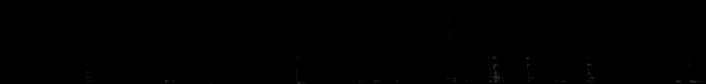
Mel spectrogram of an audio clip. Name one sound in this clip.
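A screwdriver squeaks and ticks as it turns a small screw.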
